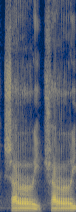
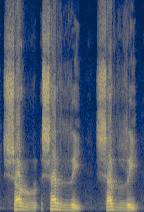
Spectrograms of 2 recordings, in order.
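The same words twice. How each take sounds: First: شری with the r rolled five or six times; over-trilled ra. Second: شری with a short, firm double r; clean doubled ra. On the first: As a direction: rattle the ra of شری far too long. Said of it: "این خیلی نادرست است". («شری» бо панҷ-шаш «р»-и пайдарпай) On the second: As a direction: hold the ra of شری without extra rattling. («شری» бо ду рои тоза) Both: Shown as a demonstration.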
